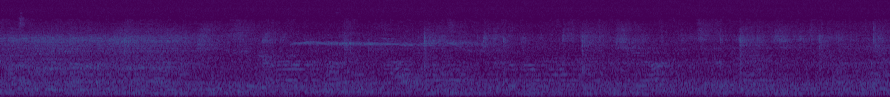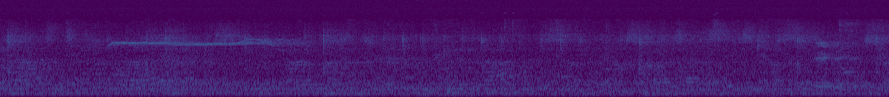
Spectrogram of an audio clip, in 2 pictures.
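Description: A horse's hooves thud softly on loose dirt.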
